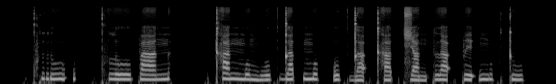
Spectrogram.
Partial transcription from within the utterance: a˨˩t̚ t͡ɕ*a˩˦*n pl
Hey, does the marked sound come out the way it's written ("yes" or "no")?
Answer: yes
